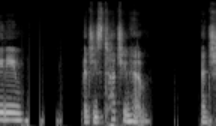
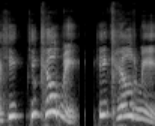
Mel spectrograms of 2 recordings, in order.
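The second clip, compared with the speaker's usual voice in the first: high-pitched retold outrage; acting out an aggrieved complaint; mock indignation; 10 semitones higher than usual. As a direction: protest it high, half-laughing. Ivy indignant about her father.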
